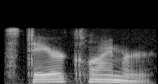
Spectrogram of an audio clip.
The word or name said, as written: stair-climber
